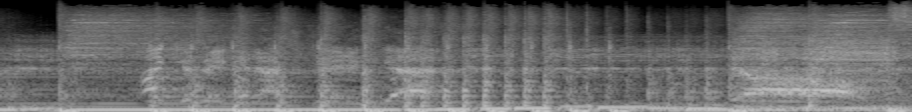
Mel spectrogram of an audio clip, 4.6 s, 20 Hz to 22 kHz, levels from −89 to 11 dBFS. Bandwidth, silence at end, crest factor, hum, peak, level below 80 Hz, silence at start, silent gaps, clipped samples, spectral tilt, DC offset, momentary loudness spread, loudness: 18.5 kHz; 0 s; 14 dB; none; 0 dBFS; -20 dBFS; 0 s; none; under 0.1%; -4.5 dB/octave; under 0.1%; 5 LU; -16 LUFS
